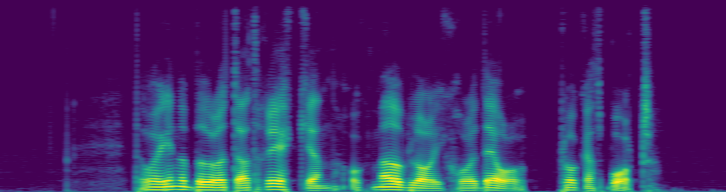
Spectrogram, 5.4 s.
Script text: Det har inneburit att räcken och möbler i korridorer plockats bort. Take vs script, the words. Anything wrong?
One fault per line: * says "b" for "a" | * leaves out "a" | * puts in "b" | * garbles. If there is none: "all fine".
all fine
